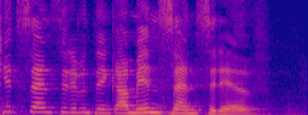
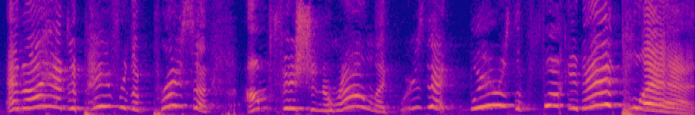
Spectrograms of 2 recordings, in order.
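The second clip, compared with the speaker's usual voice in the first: high, loud, fast indignant rant; shrieking disbelief at the missing eggplant; outraged rant; 13 semitones higher, 10 dB louder than usual. Acted. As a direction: squeal it in disbelief.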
